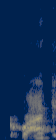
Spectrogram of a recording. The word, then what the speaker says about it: craic: you right now so crack in ireland does not mean um you know uh those rocks that ones that would smoke in a pipe uh it means a good a good old time so it's spelled c-r-a-i-c right okay you know oh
